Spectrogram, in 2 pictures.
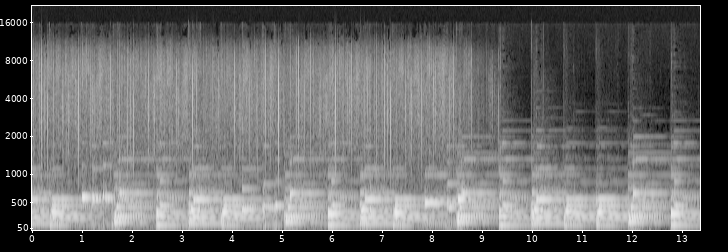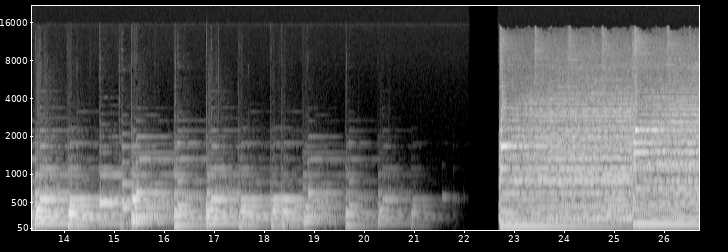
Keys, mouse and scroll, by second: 0.4 scroll up 1, 0.6 Tab, 1.1 alt+click, 1.3 scroll up 1, 1.6 Left, 1.9 scroll down 2, 2.0 scroll up 1, 2.4 alt+Left, 3.2 alt+click, 3.5 click, 3.7 scroll down 4, 3.7 Tab, 4.1 click, 4.2-4.5 scroll up 2, 4.2 middle drag, 5.7 scroll down 2, 5.9 middle click, 6.0 scroll up 2, 6.2-6.9 middle drag, 6.9 scroll down 1, 9.1 middle click, 9.2 scroll up 1, 9.4-10.0 middle drag, 10.0-10.6 scroll down 2, 10.6 click, 10.7 click, 12.8 scroll up 1, 13.1 click, 13.2 click, 13.9 click, 14.1-14.6 scroll up 2, 14.3 shift+middle click, 14.6 middle click, 15.2 scroll up 1, 15.4-17.1 shift+middle drag, 17.1-17.5 scroll down 1, 17.5 shift+middle click, 18.1-18.5 scroll up 2, 18.2 shift+middle click, 18.5 middle click, 19.2 click, 19.3 scroll up 1, 19.6 middle click, 19.7 f, 20.2 click, 20.7 scroll down 2, 20.8 middle click, 21.4 click, 21.9 shift+middle click, 22.1 click, 22.3 scroll down 1, 22.4-23.6 shift+middle drag, 23.6 scroll up 1, 23.8 click, 24.1 middle click, 24.7 click, 25.2 shift+middle click, 25.6 scroll up 1, 25.9 click, 26.4 scroll down 2, 26.5 shift+middle click, 26.6 scroll up 1.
